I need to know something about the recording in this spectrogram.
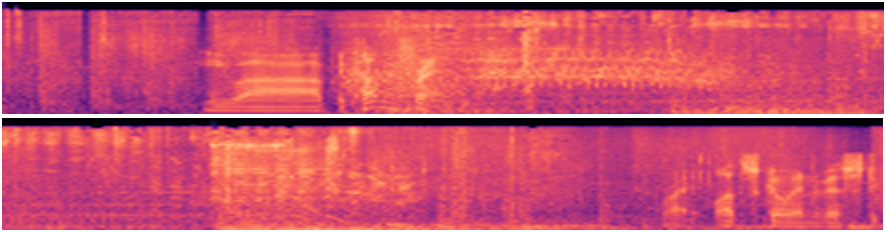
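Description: A mechanical creature whirs and groans loudly.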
